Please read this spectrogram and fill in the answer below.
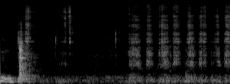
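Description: A handheld scratcher tool scraping the coating off a lottery scratch-off ticket in rapid back-and-forth strokes, starting a little over a second in.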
